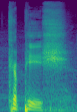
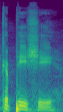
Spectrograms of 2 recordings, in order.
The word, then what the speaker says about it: capisci: Or is it capisci? I think it's capiche is how they say it in the gangster movies. They do. I think that's the southern pronunciation. In the north, they'd say capisci.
